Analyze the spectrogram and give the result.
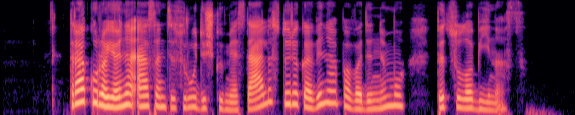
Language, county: Lithuanian, Kaunas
